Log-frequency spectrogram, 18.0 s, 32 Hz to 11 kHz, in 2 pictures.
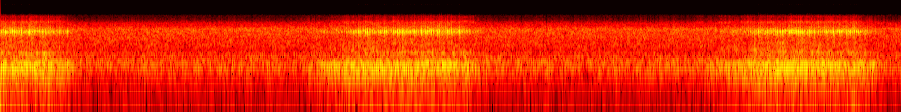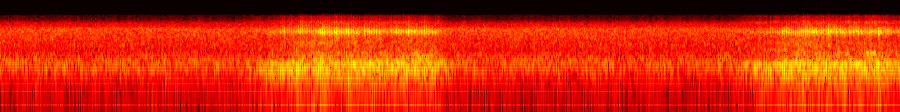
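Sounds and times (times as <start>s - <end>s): man snoring loudly: 0.0s - 0.8s, 3.0s - 4.8s, 7.0s - 8.9s, 11.4s - 13.6s, 16.4s - 18.0s
steady hiss: 0.0s - 18.0s.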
